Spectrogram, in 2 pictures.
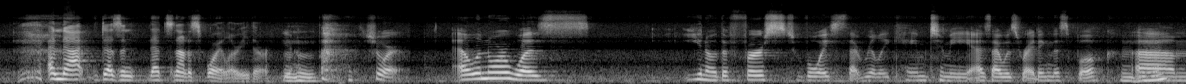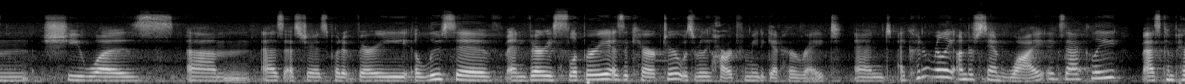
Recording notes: join us live at Barnes & Noble Union Square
